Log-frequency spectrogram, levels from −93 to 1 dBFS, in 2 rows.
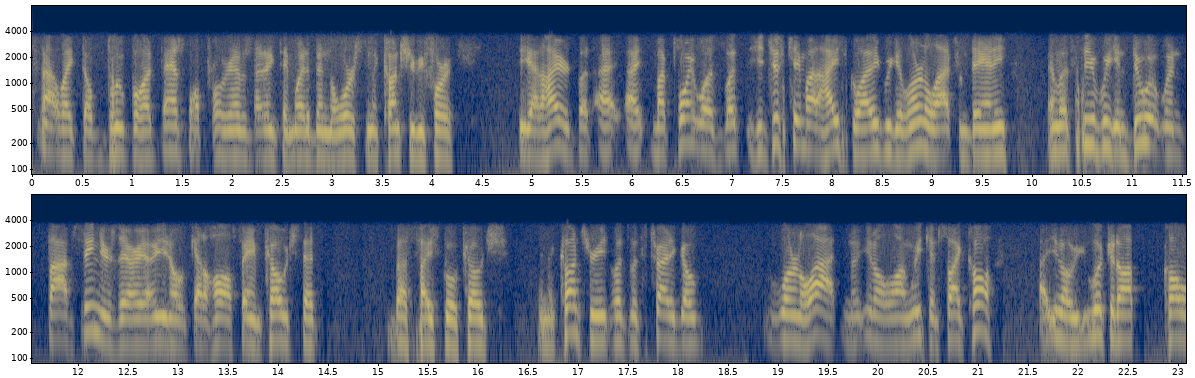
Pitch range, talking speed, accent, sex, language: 150-170 Hz, 250 wpm, American, male, English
